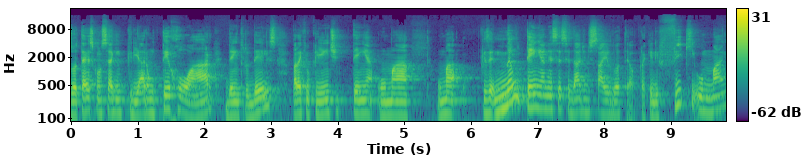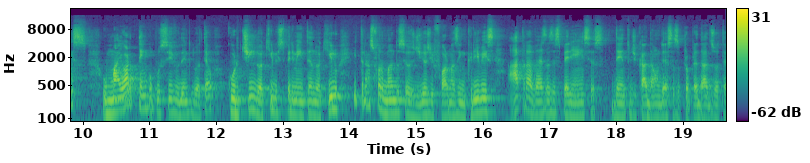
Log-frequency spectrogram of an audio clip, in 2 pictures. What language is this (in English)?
Portuguese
